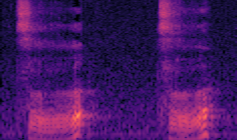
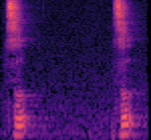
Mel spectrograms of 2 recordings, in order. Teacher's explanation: The next character in today's lesson is the newborn infant, drawn swaddled in cloth with arms raised. Pronounced third tone, 子, 子, and sometimes neutral tone, 子, 子.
